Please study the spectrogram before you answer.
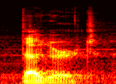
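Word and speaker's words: Dugort: Doug Ort. Oh, Ort rhymes with hurt. Duggart.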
